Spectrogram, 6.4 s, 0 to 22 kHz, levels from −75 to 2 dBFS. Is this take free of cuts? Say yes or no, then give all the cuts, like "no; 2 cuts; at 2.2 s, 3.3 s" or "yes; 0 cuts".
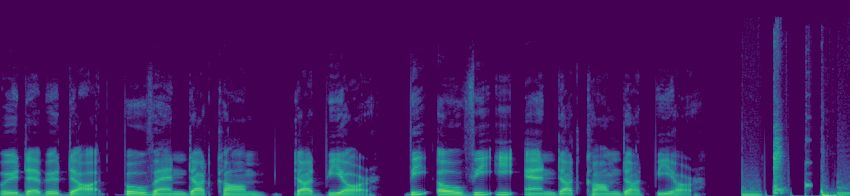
no; 2 cuts; at 2.9 s, 5.2 s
